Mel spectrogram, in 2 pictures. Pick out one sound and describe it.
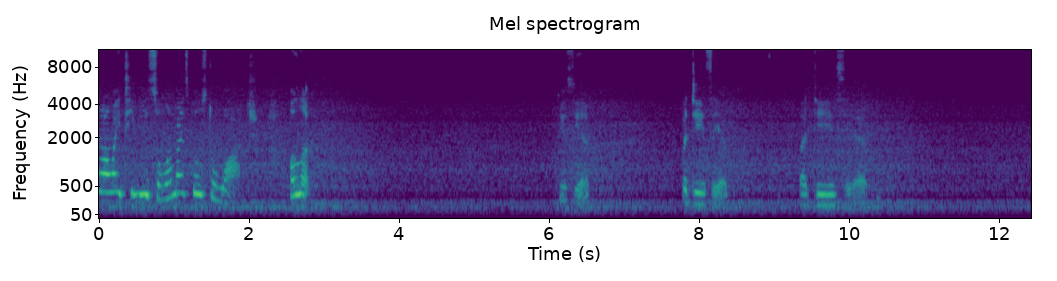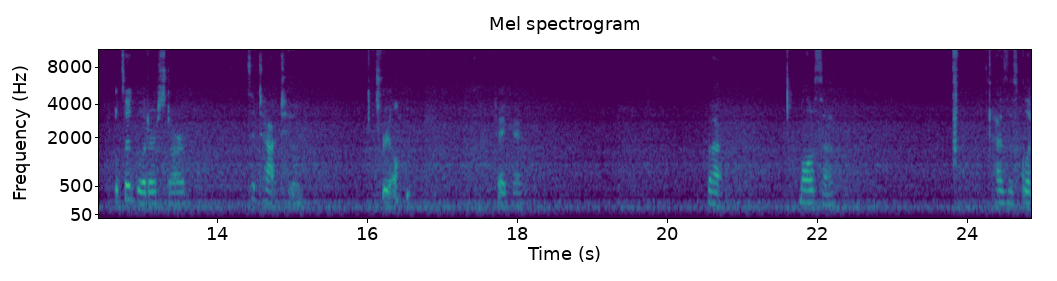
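A young woman talks casually and close to the microphone, in short bursts with pauses.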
